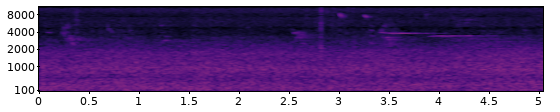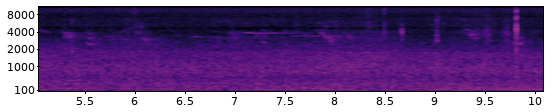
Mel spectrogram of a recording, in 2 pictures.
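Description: Faint high whistled bird notes, a higher note then a slightly lower one, heard twice (about three and a half seconds in and again about seven seconds in), with a few faint chips, over a steady low outdoor background noise.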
